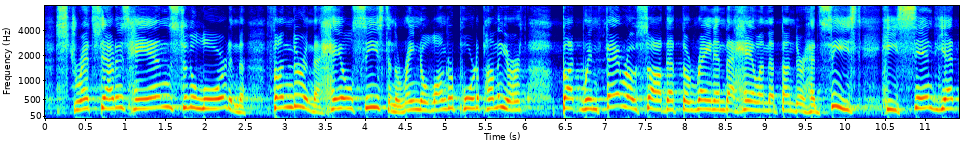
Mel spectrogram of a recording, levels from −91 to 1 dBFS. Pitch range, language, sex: 170-265 Hz, English, male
